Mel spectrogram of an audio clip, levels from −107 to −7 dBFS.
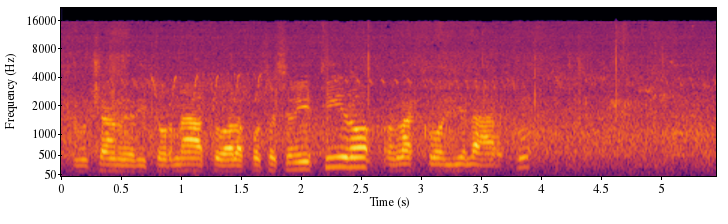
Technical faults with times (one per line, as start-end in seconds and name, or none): none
